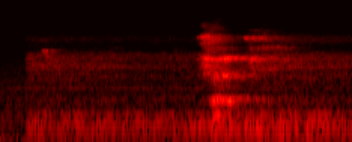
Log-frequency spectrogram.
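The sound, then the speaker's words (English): A single short sneeze bursts out midway, sharp and breathy, standing clearly above a quiet, slightly hissy background with no talking around it. “Excuse you. Bless you.”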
